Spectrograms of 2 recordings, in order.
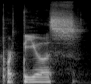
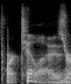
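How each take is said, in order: First: The double L is sounded as a Y. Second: The double L is sounded as an L. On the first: The speaker calls it wrong. "It's not Portillos, which is again what my brain wants to do" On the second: The speaker calls it right. "it's just Portillos, right?"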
